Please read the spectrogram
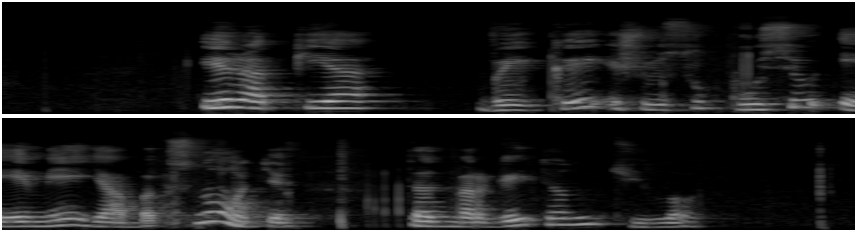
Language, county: Lithuanian, Vilnius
